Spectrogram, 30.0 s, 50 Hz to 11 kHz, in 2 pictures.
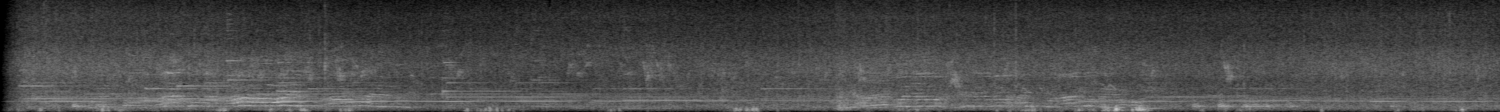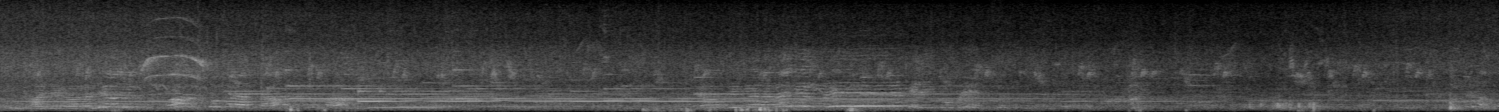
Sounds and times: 0.0s birds singing 29.9s
0.1s chimes 29.9s
0.8s someone speaking in guarani 4.2s
22.0s someone speaking in guarani 25.2s

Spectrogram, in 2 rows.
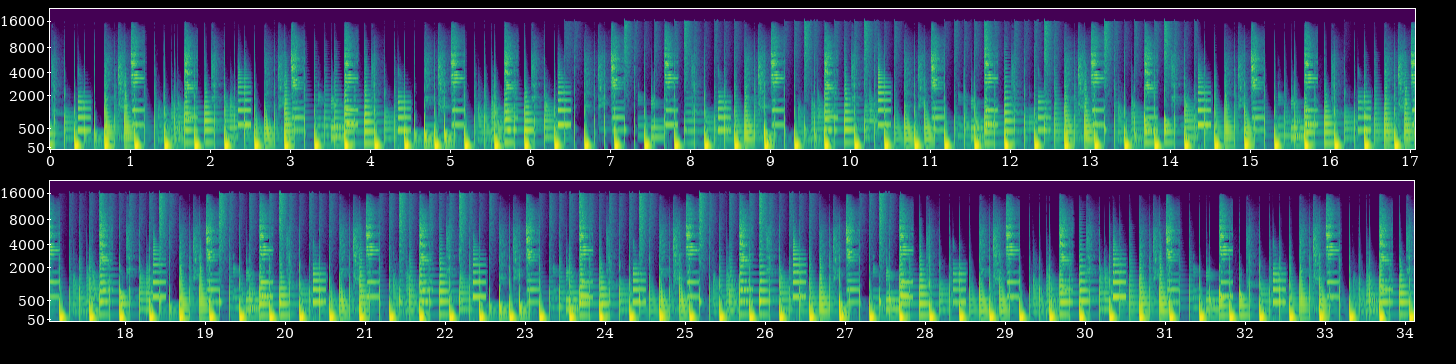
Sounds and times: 0.0s synthesizer 34.1s
0.7s drum 1.9s
4.8s drum 15.1s
16.8s drum 28.2s
28.8s drum 34.1s

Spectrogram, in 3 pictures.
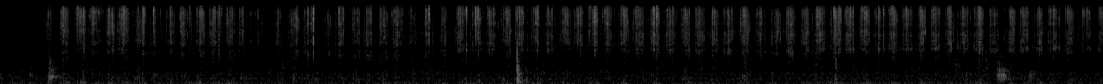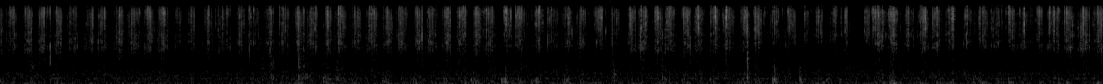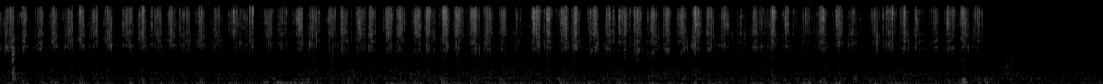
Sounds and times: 0.3s beads bracelet 32.0s

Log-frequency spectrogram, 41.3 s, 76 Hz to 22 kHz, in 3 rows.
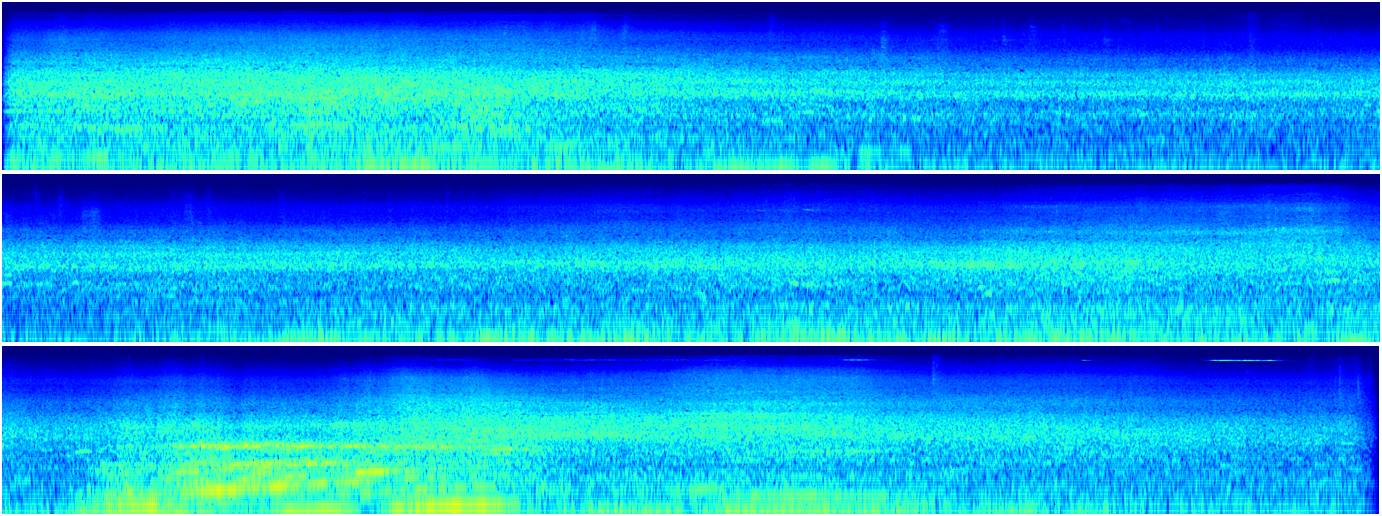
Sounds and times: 0.0s traffic noise 41.3s

